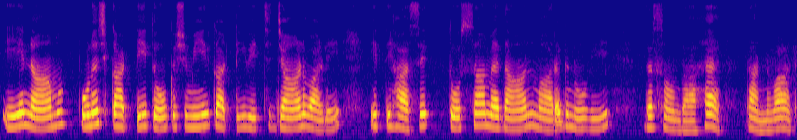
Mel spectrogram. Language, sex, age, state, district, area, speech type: Punjabi, female, 45-60, Punjab, Jalandhar, urban, read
